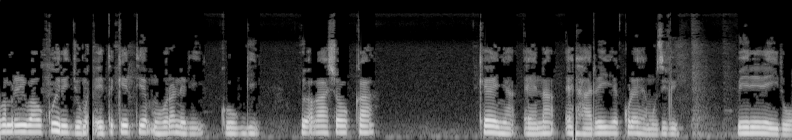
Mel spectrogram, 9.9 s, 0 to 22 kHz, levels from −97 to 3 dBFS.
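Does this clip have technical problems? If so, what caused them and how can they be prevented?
Yes. Gaps at a join of encoded pieces cut the speech at 1.11–1.16 s (58 ms) and 7.16–7.20 s (37 ms), six seconds apart. Separately encoded pieces kept their encoder delay and padding. Trim both before joining, or encode the speech in one pass.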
